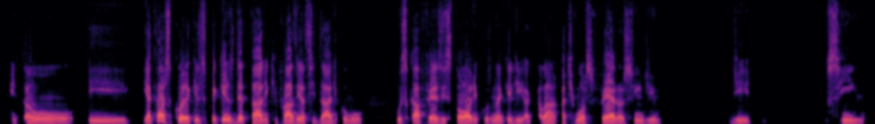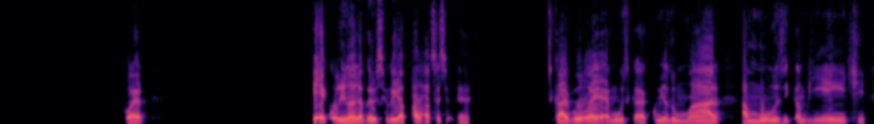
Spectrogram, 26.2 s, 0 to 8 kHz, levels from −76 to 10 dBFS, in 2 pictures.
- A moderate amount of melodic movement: No, narrow, 2.3 semitones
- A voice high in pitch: No, low, 120 Hz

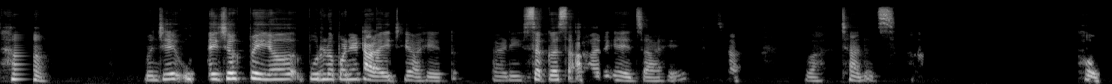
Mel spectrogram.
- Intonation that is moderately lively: Yes, average, 4.6 semitones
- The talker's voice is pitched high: Yes, high, 210 Hz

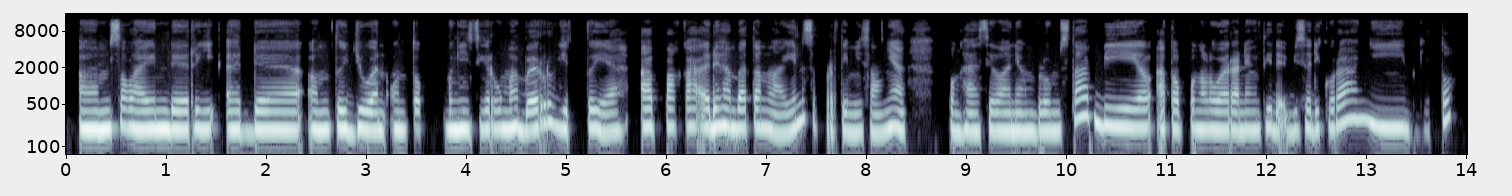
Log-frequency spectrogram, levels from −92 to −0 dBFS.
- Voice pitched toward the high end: Yes, high, 195 Hz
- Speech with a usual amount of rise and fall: No, narrow, 1.6 semitones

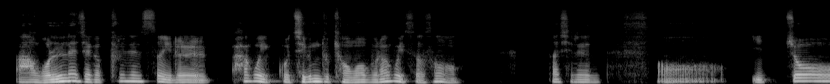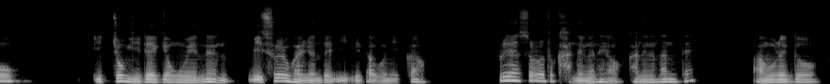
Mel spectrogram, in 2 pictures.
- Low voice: Yes, low, 110 Hz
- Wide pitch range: No, average, 4.5 semitones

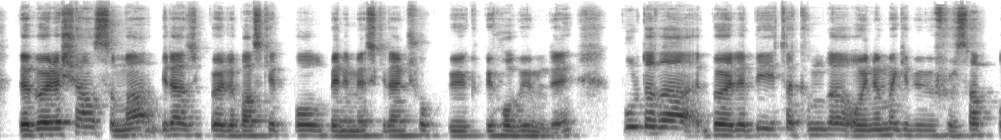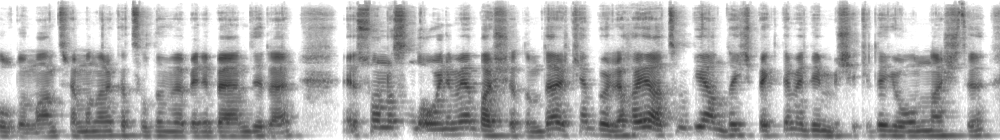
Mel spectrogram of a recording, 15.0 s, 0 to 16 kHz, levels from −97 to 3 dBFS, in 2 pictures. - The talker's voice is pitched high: No, low, 135 Hz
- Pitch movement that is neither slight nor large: Yes, average, 3.1 semitones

